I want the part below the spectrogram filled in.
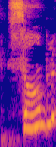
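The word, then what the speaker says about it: semblent: entre e a entre la terminaison du verbe ent ne se prononce pas entre dans n le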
